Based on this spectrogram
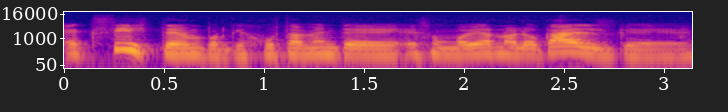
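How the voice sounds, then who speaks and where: A woman with a normal speaking voice, medium pitch and a fairly slow pace. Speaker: feminist activist and candidate. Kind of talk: political interview.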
